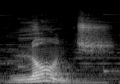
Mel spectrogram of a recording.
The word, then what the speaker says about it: launch: launch versus start so it kind of sounds like lunch but remember the pronunciation is launch launch in many cases the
